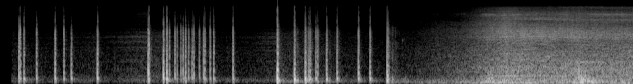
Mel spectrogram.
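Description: Firework crackle: a rapid, uneven run of sharp pops over the first four seconds. After that a steady rushing noise builds up and holds to the end.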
